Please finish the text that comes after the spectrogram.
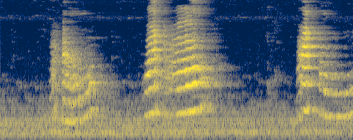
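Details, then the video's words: Parrot voicing three drawn-out, nasal, meow-like syllables with rich harmonics that rise and then fall, spaced roughly a second apart, against a low steady hum. "talking parrot"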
